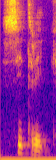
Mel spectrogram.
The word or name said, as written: Sitrik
